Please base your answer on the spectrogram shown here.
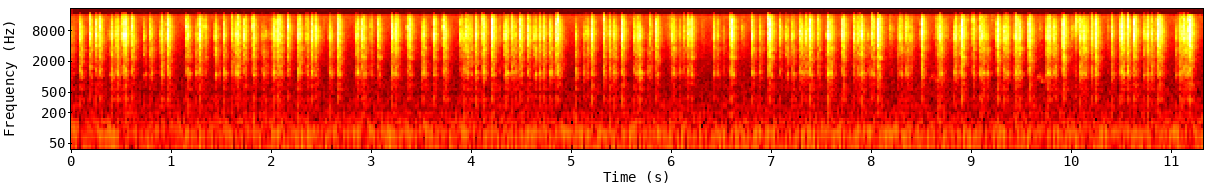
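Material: Plastic.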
